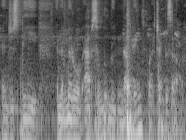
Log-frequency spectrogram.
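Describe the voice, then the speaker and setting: Over noticeable background noise, a man speaks quietly in a very deep, low pitch. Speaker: vlogger. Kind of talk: casual vlog talk. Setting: cabin getaway, outdoors/indoors vlog. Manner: quiet, talking low.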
